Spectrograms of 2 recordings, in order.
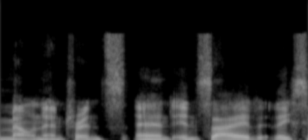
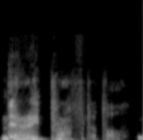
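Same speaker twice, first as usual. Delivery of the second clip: higher-pitched space pirate voice; 5 semitones higher than usual. Recapping a story, redoing a line as Hondo might say it: Hondo voice. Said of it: "That was your Hondo voice immediately".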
